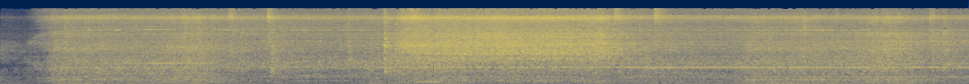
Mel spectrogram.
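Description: Wire mesh panel welding machine running: steady mechanical factory noise, louder and hissier for about three seconds in the middle, with a few sharp clicks.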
